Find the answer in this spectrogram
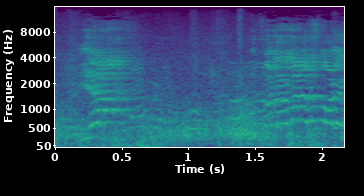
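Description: A man's voice calling out over a public-address system in loud, drawn-out calls with a wavering pitch.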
